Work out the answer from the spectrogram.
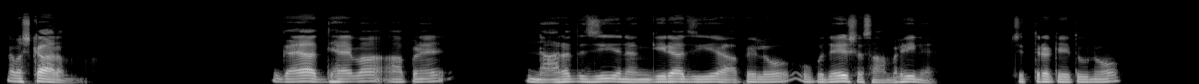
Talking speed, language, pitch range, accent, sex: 60 wpm, Gujarati, 110-125 Hz, native, male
